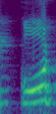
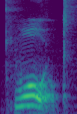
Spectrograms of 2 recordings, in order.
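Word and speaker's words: quote: और चले जाओ क्योंकि ये कोर्ट नहीं होता है this is नॉट कोर्ट this is pronounced as क्वट हाउ डू you pronounce this this is pronounced as क्वट क्व क्वा का साउंड है उसपे ओ की मात्रा है एंड दैट्ची चर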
